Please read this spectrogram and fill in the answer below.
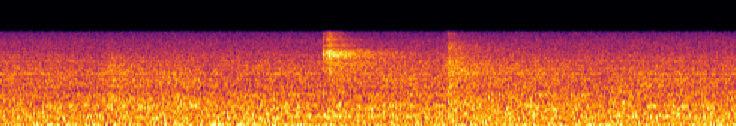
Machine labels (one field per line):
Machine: fan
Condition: abnormal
